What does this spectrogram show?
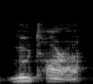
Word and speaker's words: Mutara: I had to watch a Star Trek movie video to check the pronunciation. Yeah, it's actually Mutara.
